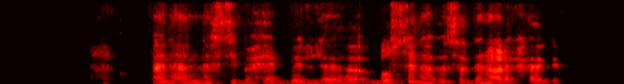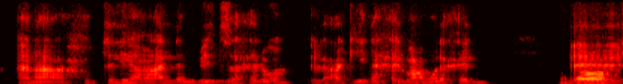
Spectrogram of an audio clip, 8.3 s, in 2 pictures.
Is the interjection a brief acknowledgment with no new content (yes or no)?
yes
